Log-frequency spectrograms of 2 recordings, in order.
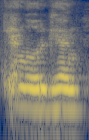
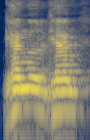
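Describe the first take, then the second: First: It is said quietly and softly. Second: It is said at medium loudness. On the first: "প্রথমে বলুন আস্তে বলতে" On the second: "বলুন একটু মধ্যম জোরে"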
